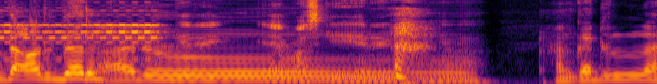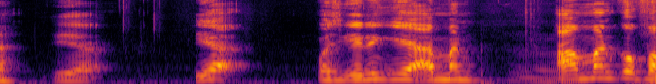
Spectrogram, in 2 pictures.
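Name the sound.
phone ringing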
